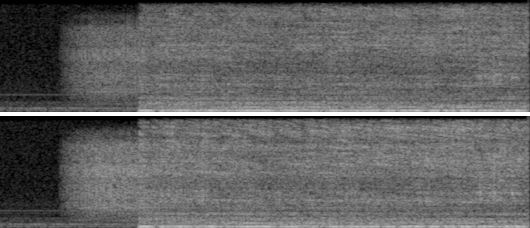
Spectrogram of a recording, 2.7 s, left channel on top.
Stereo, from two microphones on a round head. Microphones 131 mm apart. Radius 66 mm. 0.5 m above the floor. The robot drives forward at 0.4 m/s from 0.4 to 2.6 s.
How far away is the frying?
About 5.5 m.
